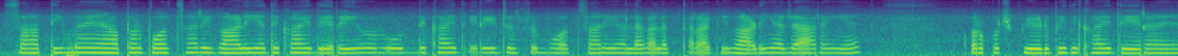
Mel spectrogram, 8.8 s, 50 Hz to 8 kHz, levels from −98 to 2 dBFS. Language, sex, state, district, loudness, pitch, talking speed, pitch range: Hindi, female, Goa, North and South Goa, -15 LUFS, 235 Hz, 230 wpm, 225-240 Hz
